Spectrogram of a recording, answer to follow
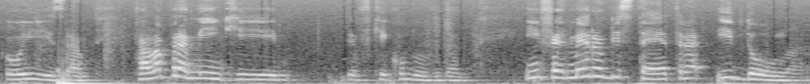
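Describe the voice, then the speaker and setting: A woman co-hosting a casual chat who jokes and teases with quick interjections. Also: mid-range voice, animated, noisy background. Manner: joking, teasing interjections.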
